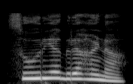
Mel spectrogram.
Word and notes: ಸೂರಿಯಗ್ರಹಣ: sūriya grahaṇa; Kannada

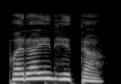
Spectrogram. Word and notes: ಪ್ರಥಿತ: Kannada; prathita

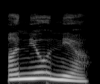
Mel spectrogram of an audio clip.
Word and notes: ಅನ್ಯೋನ್ಯ: anyōnya

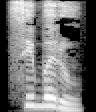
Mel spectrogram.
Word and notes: ಸಿಬರು: sibaru

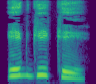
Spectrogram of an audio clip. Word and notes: ಎಗ್ಗಿಕೆ: kannada

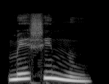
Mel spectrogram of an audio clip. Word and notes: ಮಿಷನ್ನು: miṣannu

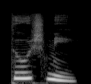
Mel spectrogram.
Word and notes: ಧಿಷಣೆ: dhish'aṇe

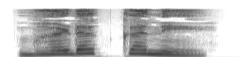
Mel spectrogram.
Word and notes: ಭಡಕ್ಕನೆ: Bhaḍakkane

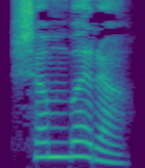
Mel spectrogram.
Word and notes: ಶಾಂಬರ: śambara

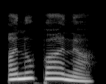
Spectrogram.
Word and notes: ಅನುಪಾನ: anupāna

